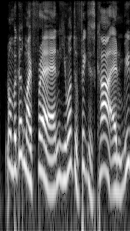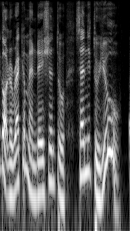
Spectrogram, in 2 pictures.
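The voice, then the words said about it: Put-on foreign accent. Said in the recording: “Accent.”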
